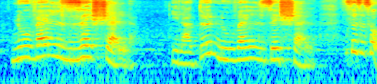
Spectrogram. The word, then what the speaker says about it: nouvelles: However, if there's a vowel that comes at the start of the next word, then that S does get pronounced, although it gets pronounced kind of like a Z again.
